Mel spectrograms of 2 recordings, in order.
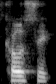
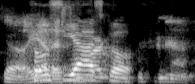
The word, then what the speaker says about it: Kosciuszko: And then in Australia, it's Kosiko, correct? Kosciuszko. Yeah, there's some hard ones Kosciuszko. to pronounce.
